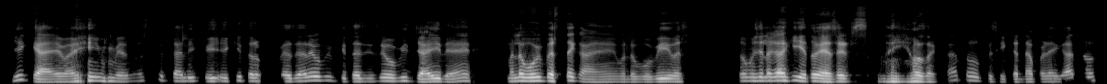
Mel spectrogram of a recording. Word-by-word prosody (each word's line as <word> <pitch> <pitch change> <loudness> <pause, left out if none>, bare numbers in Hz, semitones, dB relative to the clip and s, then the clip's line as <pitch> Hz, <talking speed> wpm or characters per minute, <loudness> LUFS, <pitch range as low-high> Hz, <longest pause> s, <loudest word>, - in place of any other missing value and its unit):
ये 205 - -2
क्या 135 - +3
है 120 +1 -1
भाई? 145 +8 0
मेरे 140 -3 -4
पास 160 +3 -20
तो 195 - -14
खाली 155 -2 -4
एक 150 0 -2
ही - - -4
तरफ़ 155 -3 -3
से - - -13
पैसे 145 +1 0
आ 155 - 0
रहे 185 - +2
हैं 185 - +3
वो - - -14
भी 185 - -10
पिताजी 140 -3 -4
से 160 +2 -4
वो 155 -1 +2
भी 165 +2 -4
जा 130 - +5
ही 135 +3 +5
रहे 130 +3 -3
हैं। 160 - -3 0.4
मतलब 155 +3 +4
वो 160 - +7
भी 170 - +6
बचते 170 +2 +3
कहाँ 130 -6 -5
हैं? 120 +1 -9
मतलब 125 -1 -8
वो 120 0 -6
भी 140 +2 +3
बस 130 -1 -3 0.5
तो 165 - -4
मुझे 165 +1 0
लगा 175 +1 +6
कि 185 - -5
ये 160 - +6
तो 155 +1 +4
एसेट्स 140 0 +4 0.2
नहीं 130 -1 +1
हो 140 -1 +6
सकता 130 +9 -8
तो 190 -3 -7
कुसी 130 -4 -16
करना 125 0 -7
पड़ेगा। 130 +3 -7
तो 175 - -8
145 Hz, 275 wpm, -23 LUFS, 130-165 Hz, 0.5 s, वो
